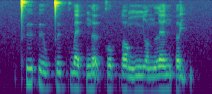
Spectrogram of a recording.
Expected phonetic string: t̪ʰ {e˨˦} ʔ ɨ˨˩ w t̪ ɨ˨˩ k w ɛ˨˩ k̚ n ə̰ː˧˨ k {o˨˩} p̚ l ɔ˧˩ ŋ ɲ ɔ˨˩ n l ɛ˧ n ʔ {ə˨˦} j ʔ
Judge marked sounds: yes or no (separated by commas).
no, yes, no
